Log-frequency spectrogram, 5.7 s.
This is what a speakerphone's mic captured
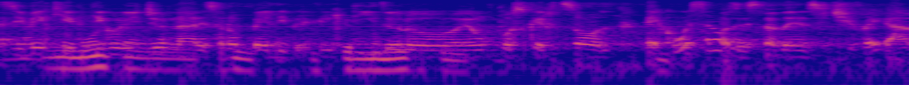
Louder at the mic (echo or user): echo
